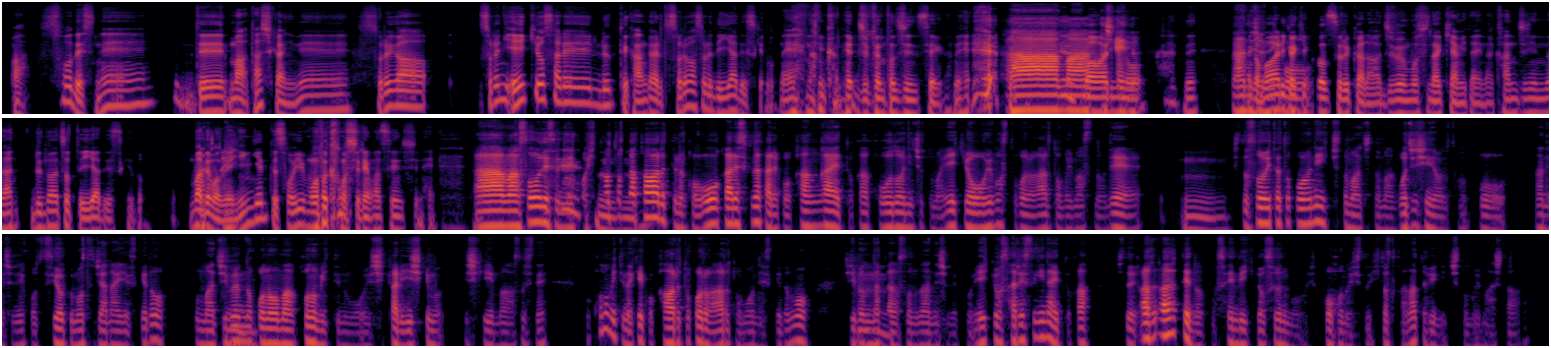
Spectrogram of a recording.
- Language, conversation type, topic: Japanese, advice, 周囲と比べて進路の決断を急いでしまうとき、どうすればいいですか？
- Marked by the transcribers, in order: laughing while speaking: "なんかね、自分の人生がね"; laugh; laughing while speaking: "ものかもしれませんしね"; other noise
